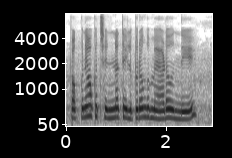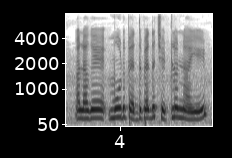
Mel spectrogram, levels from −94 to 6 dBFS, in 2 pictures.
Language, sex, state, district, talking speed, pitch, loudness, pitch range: Telugu, female, Telangana, Hyderabad, 135 wpm, 230 Hz, -13 LUFS, 225-250 Hz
